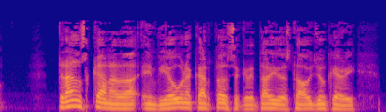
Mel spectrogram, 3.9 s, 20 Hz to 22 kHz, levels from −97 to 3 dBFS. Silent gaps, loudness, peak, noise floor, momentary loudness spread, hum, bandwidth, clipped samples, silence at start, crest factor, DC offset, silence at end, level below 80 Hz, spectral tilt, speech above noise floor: none; -24 LUFS; -6 dBFS; -65 dBFS; 5 LU; none; 11.5 kHz; under 0.1%; 0.6 s; 18 dB; under 0.1%; 0.3 s; -58 dBFS; -6.5 dB/octave; 42 dB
